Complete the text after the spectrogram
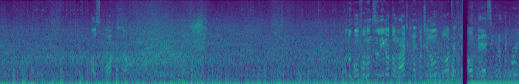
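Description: A car engine drones loudly with road rumble.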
